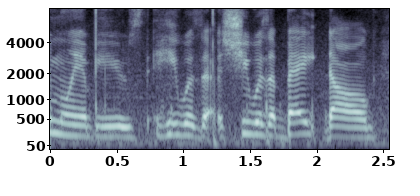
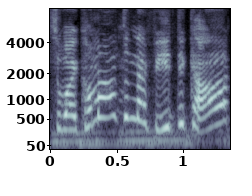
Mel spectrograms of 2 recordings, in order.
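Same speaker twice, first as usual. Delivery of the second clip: amateur put-on Irish accent, pitched very high; 12 semitones higher than usual. Retelling meeting a woman from Ireland, the speaker quotes her imitating an Irish accent. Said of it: "I'm not good at an Irish accent".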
